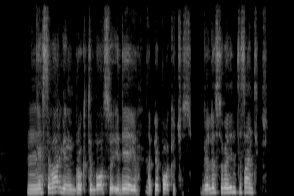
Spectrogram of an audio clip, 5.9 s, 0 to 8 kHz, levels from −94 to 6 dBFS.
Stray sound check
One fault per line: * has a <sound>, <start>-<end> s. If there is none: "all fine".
all fine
